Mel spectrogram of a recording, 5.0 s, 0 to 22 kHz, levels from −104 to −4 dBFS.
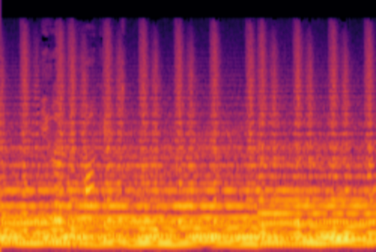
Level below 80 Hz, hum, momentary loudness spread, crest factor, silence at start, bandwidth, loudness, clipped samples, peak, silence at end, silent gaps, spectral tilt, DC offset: -62 dBFS; none; 3 LU; 14 dB; 0 s; 13.5 kHz; -16 LUFS; under 0.1%; -2 dBFS; 0 s; none; -7.5 dB/octave; under 0.1%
